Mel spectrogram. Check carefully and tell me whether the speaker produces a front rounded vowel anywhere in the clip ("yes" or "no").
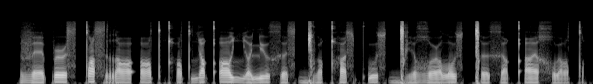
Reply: no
